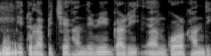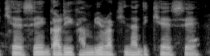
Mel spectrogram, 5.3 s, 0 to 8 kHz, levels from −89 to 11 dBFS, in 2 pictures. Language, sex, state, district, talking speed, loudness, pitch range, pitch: Nagamese, male, Nagaland, Kohima, 215 wpm, -19 LUFS, 100-110 Hz, 105 Hz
